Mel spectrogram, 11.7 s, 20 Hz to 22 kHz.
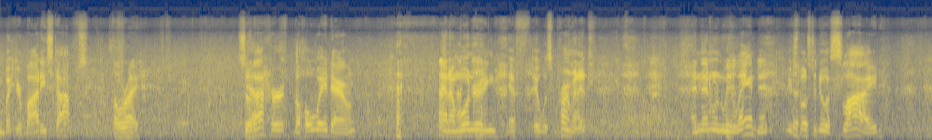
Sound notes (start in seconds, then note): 5.4 laughs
